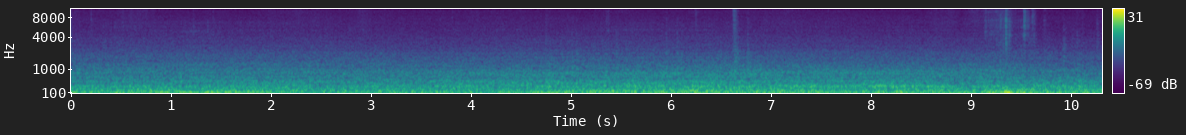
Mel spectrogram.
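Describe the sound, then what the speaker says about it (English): A car reverses down a street, heard as a loud, steady engine and road rumble that stays constant throughout, with only a faint high click near the end; no talking. "just some guy reversing down the street"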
